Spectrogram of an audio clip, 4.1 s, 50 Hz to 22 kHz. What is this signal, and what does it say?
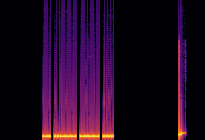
Morse code, heard as a keyed tone, about 37 wpm, 700 Hz. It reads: N2YH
